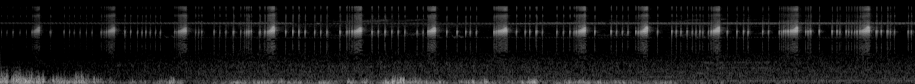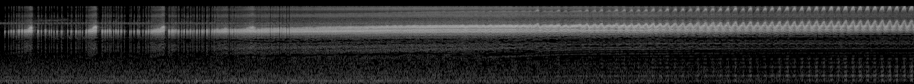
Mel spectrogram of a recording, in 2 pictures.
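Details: Large brown cicada recorded on a compact digital camera, which distorts the loudest parts. A choppy, rapidly pulsed grating buzz, the pattern given while moving, smooths after about eleven seconds into one steady high sizzling drone, given while sitting still.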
